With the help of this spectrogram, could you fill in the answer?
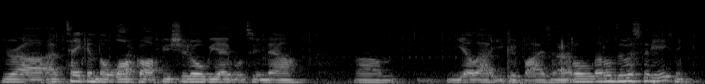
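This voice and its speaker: Laid-back host, muffled audio. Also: male voice, mid-range voice, a little fast, warm tone. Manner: laid-back, matey, lots of "mm" and "man". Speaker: interview host. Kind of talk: casual online interview. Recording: dull, slightly lo-fi call audio.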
